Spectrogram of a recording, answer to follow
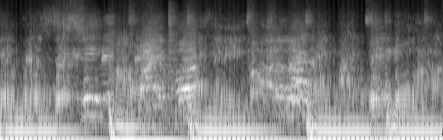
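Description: Hip hop beat played loud over a live sound system, its deep sustained bass notes changing about every second, with a rapping voice over it.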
